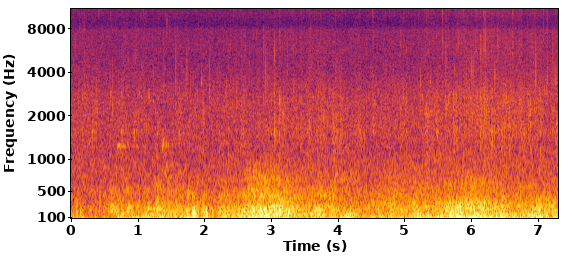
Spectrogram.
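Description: Thunder rumbling low and long, swelling about two and a half seconds in, over steady rain pattering on canal water.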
